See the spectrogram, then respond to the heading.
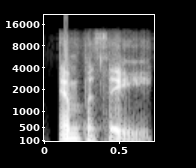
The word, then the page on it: empathy: American English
